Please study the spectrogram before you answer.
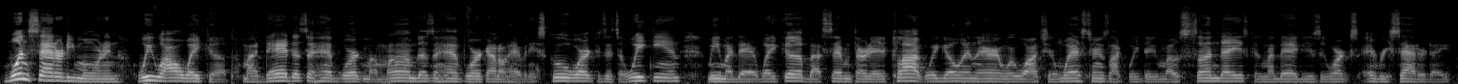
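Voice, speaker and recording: A man's voice: mid-range voice, steady tone, a little fast, few pauses, pushed and bright. A man earnestly retelling a frightening paranormal experience from his teenage years, dramatic and full of repetitions. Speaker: storyteller. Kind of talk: first-person paranormal story narration.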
